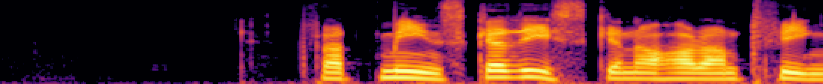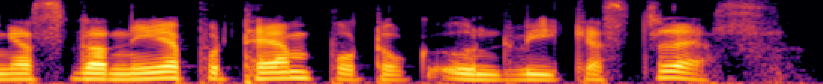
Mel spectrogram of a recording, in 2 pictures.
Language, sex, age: Swedish, male, 38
